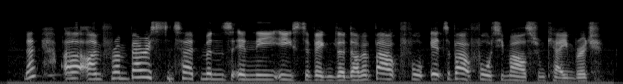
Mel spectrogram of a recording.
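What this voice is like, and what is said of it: Received pronunciation English accent. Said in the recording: “I have a fairly generic received pronunciation hmm. accent.”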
